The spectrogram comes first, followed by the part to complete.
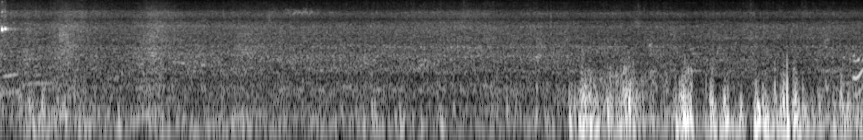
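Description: City street traffic noise: a steady low rumble of passing vehicles, with louder, irregular low gusts of wind buffeting the microphone from about six seconds in.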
